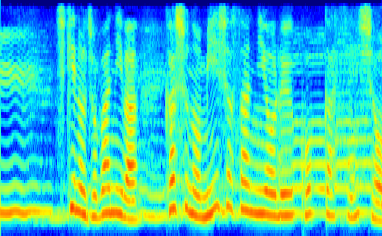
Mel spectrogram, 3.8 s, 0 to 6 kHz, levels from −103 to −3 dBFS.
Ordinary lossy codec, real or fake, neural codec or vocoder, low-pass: none; fake; codec, 16 kHz in and 24 kHz out, 1 kbps, XY-Tokenizer; 5.4 kHz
